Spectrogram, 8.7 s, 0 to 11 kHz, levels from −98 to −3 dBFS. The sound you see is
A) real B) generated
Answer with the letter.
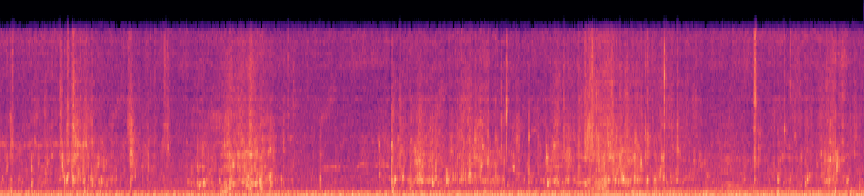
B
